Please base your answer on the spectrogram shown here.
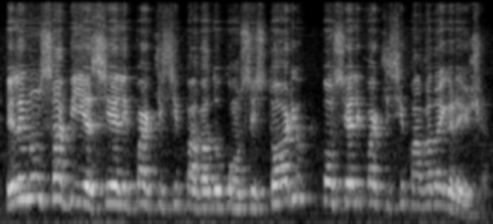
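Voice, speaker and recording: A man's voice: extremely high pitch, brisk, darkish tone, roomy sound. A man who is a pastor and church history professor, answering an interview question with a long, emphatic, lecturing explanation.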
